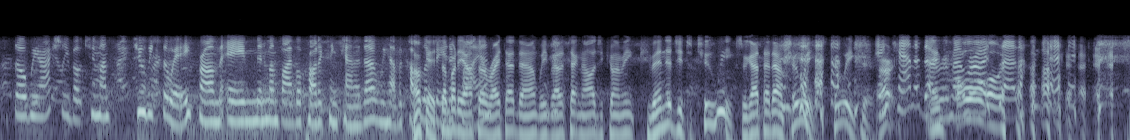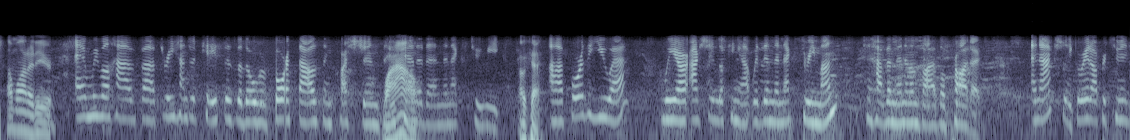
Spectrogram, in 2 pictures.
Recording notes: Broadcasting "LIVE" from the MBA Mortgage Technology Conference & Expo. We will be broadcasting "LIVE" from D+H's Booth at the MBA's National Mortgage Technology Conference and Expo in Los Angeles.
